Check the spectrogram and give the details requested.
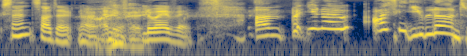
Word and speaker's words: Loewe: There was one that I looked like one syllable word, and it turned out it had three. Frank said, "Oh, lo," and I said, "No, it's lueve."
